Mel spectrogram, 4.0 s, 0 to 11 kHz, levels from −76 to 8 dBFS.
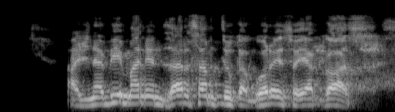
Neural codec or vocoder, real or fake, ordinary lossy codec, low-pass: codec, 16 kHz, 16 kbps, FunCodec, trained on LibriTTS, 50 frames a second; fake; MP3, 96 kbps; 7.2 kHz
